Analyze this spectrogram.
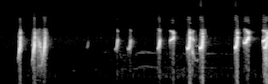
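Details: Quail give scattered sharp, high chirps, single and in quick pairs, separated by short silent gaps.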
